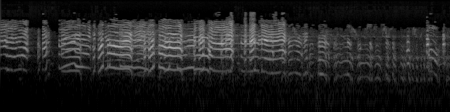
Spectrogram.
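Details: Black-legged kittiwakes calling at a colony in Dunbar, Scotland: loud, nasal, wailing calls with wavering, rising-and-falling notes pile up into a restless, overlapping chorus, several birds at once, far from tranquil.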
